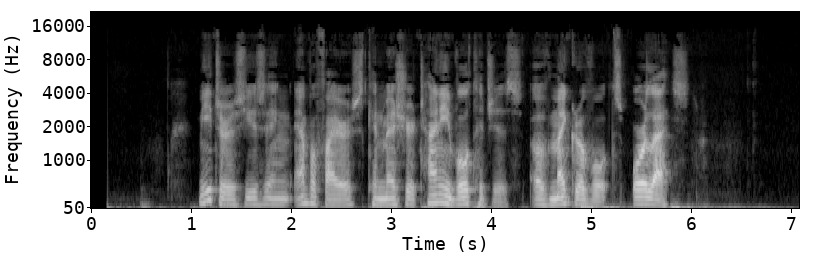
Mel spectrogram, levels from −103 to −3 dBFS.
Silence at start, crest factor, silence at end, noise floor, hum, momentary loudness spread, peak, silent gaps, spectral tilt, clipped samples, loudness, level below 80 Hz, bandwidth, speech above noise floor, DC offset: 0.15 s; 22 dB; 0.35 s; -58 dBFS; none; 14 LU; -8 dBFS; none; -5.5 dB/octave; under 0.1%; -29 LUFS; -48 dBFS; 15 kHz; 30 dB; under 0.1%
